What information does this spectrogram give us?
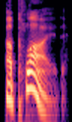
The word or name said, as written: applied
